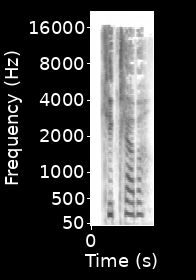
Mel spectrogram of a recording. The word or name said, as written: klipklapper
